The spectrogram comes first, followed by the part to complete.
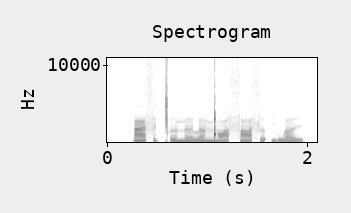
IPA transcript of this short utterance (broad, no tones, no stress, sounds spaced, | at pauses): a s ɐ ǀ ə n ɜ l ɐ ŋ͡ǃ ɔ ɪ̯ sˤ ɜ s ə ʔ i w ɐ ɪ̯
